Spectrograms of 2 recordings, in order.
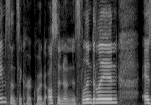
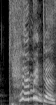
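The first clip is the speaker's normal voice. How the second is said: very high-pitched, shrill yelling; 12 semitones higher, 6 dB louder than usual. Answering who does that during a rant, yelling. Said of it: "Sorry for yelling".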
